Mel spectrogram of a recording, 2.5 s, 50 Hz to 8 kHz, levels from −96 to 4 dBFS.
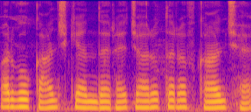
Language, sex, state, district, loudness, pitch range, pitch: Hindi, female, Goa, North and South Goa, -15 LUFS, 170-185 Hz, 175 Hz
